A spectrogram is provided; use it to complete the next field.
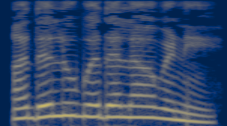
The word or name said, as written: ಅದಲುಬದಲಾವಣೆ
